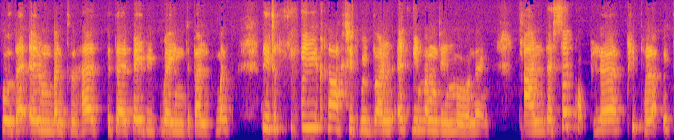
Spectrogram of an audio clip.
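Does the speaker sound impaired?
Yes: deafness; deafness audible in voice.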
